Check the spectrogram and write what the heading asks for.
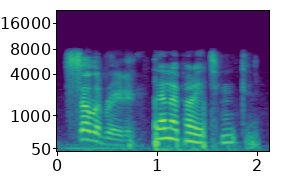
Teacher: Our stress is at the very beginning.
